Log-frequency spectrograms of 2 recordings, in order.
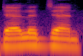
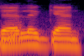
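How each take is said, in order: First: The middle consonant is a j sound. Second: The middle consonant is a hard g sound. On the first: The speaker calls it right. "ডেলিজেন্ট হবে" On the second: The speaker calls it wrong. "ডেলিগ্যান্ট না"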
